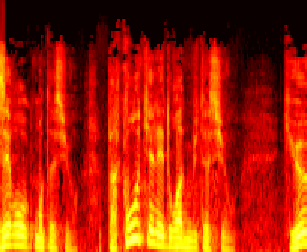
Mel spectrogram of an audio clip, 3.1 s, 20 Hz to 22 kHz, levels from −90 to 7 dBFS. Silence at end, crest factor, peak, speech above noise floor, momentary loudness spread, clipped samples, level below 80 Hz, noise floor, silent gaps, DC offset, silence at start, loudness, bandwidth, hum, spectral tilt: 0 s; 14 dB; 0 dBFS; 25 dB; 15 LU; under 0.1%; -44 dBFS; -39 dBFS; none; under 0.1%; 0 s; -15 LUFS; 12 kHz; none; -5.5 dB/octave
